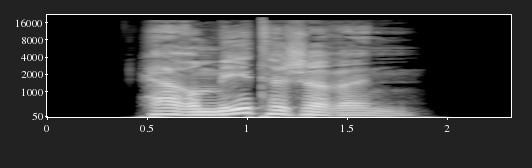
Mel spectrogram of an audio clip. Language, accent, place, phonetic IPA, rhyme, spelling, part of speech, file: German, Germany, Berlin, [hɛʁˈmeːtɪʃəʁən], -eːtɪʃəʁən, hermetischeren, adjective, De-hermetischeren.ogg
- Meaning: inflection of hermetisch: 1. strong genitive masculine/neuter singular comparative degree 2. weak/mixed genitive/dative all-gender singular comparative degree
